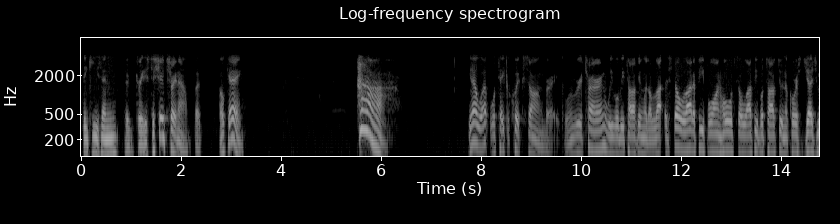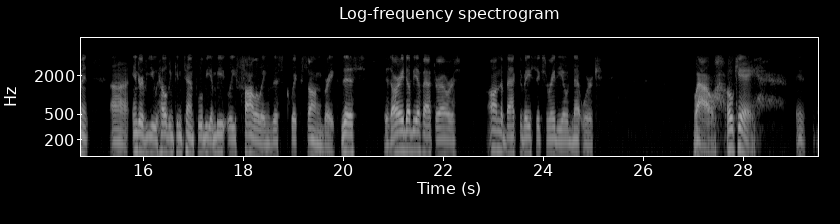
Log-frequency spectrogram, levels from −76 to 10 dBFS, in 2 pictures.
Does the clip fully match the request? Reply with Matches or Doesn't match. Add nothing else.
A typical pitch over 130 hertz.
Doesn't match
